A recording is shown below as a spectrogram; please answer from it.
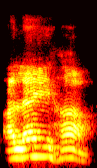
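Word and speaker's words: عليها: And when you write, you pronounce them together. This is pronounced alayha, upon them, upon the cattle.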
